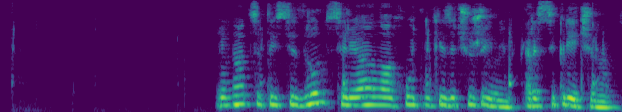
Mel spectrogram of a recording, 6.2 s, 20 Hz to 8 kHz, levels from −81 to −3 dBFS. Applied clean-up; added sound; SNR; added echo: neural mask model DeepFilterNet 3.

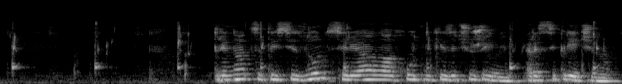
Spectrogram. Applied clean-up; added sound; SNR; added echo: none; Drip / Water; 18 dB; reverberation time 0.4 s.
